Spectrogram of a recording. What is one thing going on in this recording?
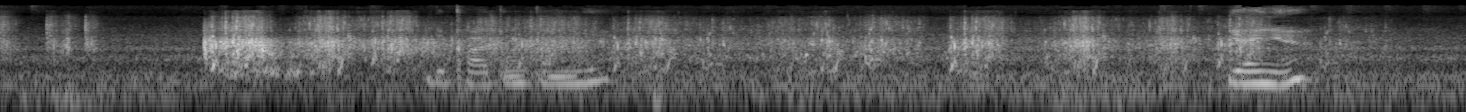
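Water splashes and swirls around a swimmer.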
